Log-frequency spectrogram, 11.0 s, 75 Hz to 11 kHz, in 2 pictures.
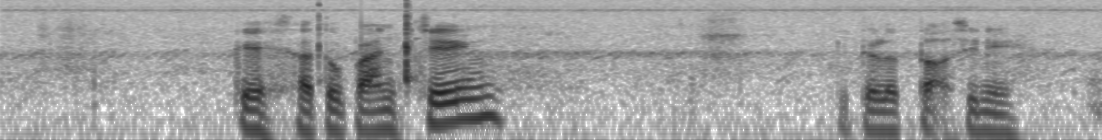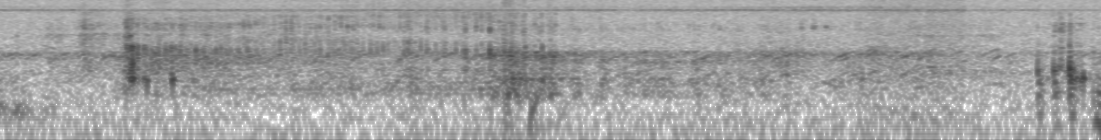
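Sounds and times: river flowing: 5.9s - 10.7s.

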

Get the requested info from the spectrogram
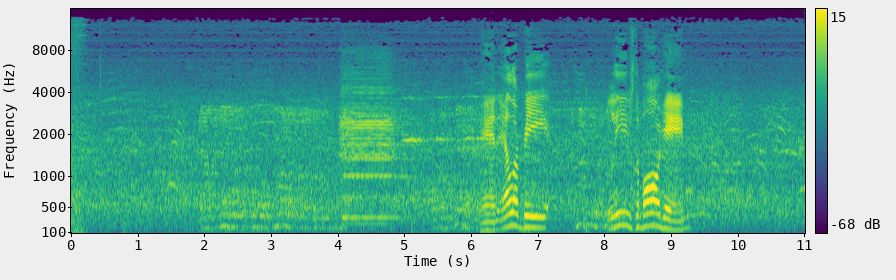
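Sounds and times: crowd noise: 0.0s - 11.0s
arena horn blast: 4.0s - 5.0s.

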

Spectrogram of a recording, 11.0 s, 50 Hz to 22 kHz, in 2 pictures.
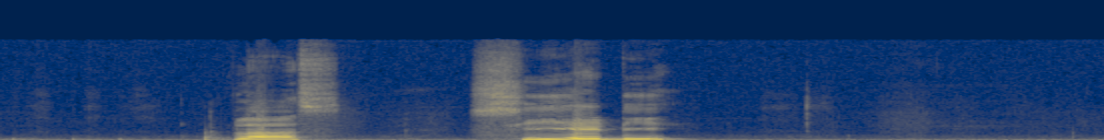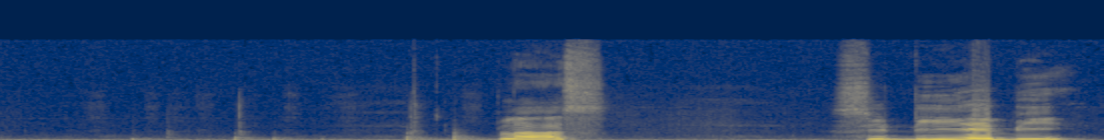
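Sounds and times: marker writing on whiteboard: 0.0s - 1.9s, 2.6s - 4.4s, 5.8s - 8.7s.

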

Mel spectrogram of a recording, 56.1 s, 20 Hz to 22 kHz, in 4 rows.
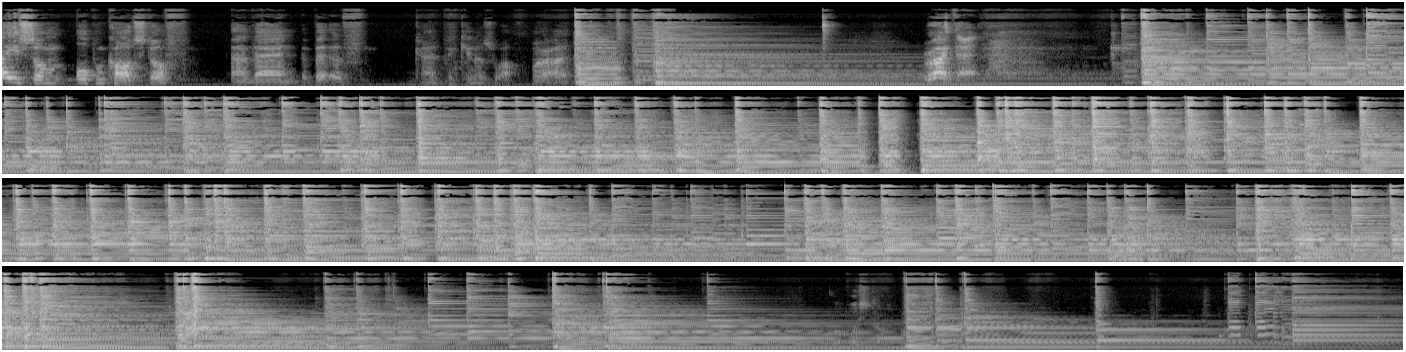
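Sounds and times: acoustic guitar open chords: 0.0s - 56.0s.

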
